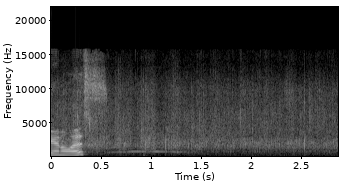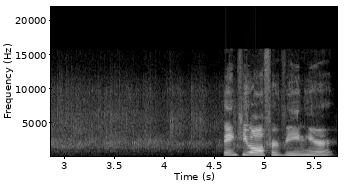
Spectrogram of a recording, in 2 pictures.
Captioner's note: audience applauding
